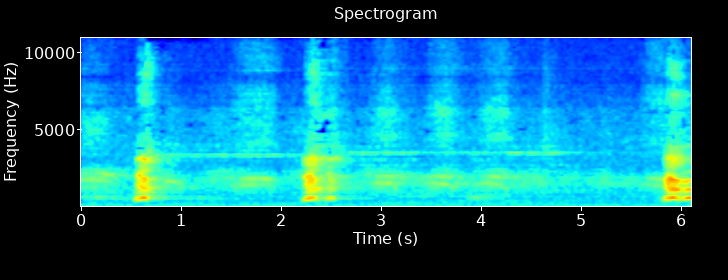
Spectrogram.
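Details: A dog barks while watching two snakes coiled together; only three widely spaced barks, near 0.6, 2.3 and 6 seconds, separated by quiet stretches of faint hiss.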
